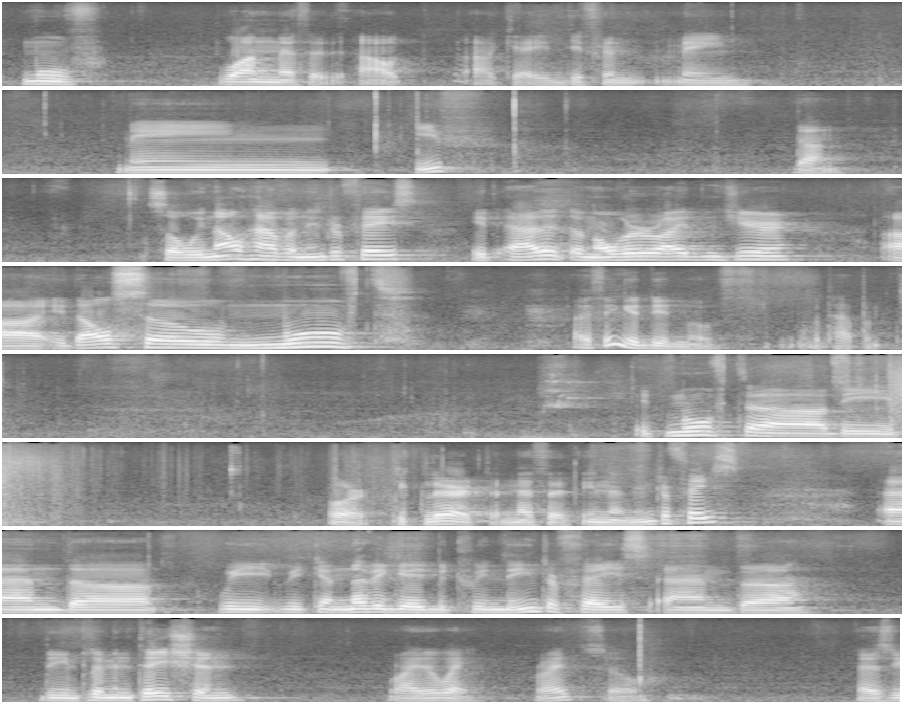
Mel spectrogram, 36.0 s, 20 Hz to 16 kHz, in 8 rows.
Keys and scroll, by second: 27.4 alt+super+b, 32.7 super+u, 34.7 alt+super+b.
